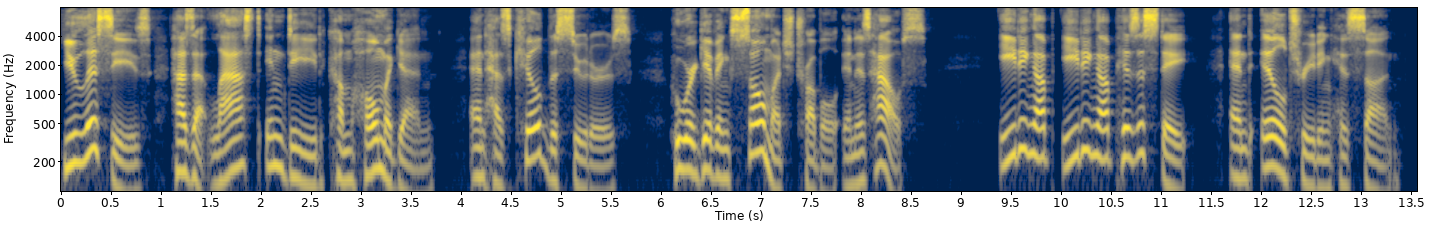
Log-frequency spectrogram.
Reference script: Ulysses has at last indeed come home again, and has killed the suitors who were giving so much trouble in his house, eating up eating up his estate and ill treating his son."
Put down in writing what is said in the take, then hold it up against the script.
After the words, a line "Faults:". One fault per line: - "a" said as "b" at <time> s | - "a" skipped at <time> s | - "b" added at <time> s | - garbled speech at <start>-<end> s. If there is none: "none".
Ulysses has at last indeed come home again, and has killed the suitors who were giving so much trouble in his house, eating up eating up his estate and ill treating his son."
Faults:
none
